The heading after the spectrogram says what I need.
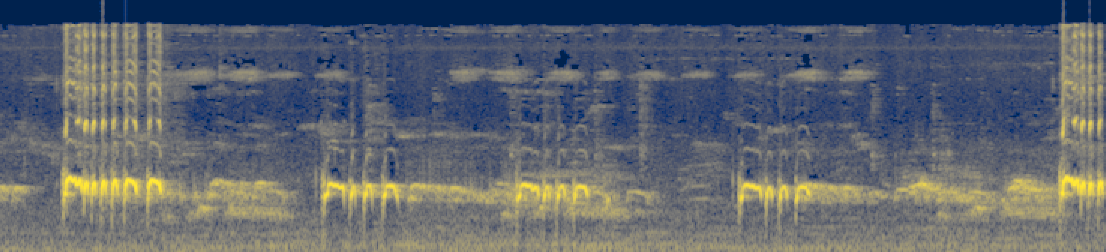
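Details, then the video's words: Zebra dove calling to trigger answers from other doves. Loud rolling bursts of rapid staccato coos come every two seconds or so, alternating with softer cooing from more distant birds. "Suara perkutut Bikin EMOSI perkutut lain naik Suara Langsung Nyaut"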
